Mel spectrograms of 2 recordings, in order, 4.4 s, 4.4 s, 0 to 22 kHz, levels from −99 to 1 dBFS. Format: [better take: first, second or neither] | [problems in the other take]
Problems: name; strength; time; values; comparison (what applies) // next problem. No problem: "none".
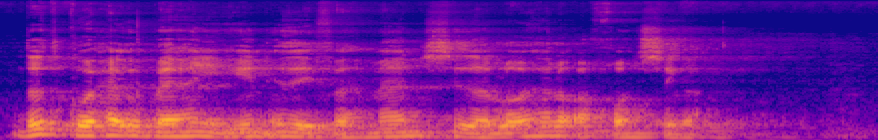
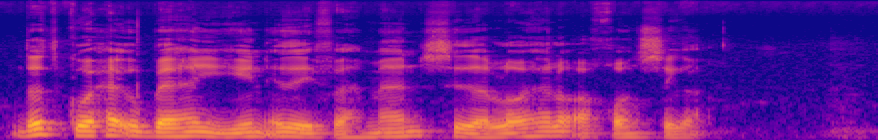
second | room echo; dies away in 1.3 s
